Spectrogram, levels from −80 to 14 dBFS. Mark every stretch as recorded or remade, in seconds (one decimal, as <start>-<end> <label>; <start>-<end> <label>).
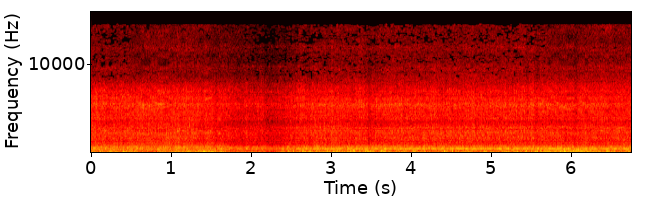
0.0-0.5 recorded; 0.5-1.9 remade; 1.9-5.7 recorded; 5.7-6.8 remade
